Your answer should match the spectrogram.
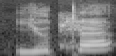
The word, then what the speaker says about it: jute: Do you say that? Jute? – Hemp. I think it's hemp. – But it's spelled J-U-T-E. – Jute. – Jute, yeah. Jute.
